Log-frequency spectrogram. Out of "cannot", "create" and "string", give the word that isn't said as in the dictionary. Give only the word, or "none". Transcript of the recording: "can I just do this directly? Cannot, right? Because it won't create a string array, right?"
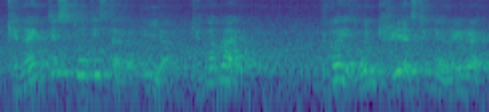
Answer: string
